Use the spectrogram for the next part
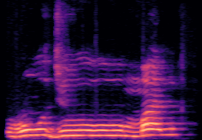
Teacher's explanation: میم کو لام مشدد کے ساتھ ملانا ہے، مال نہیں پڑھنا، الف کو نہیں پڑھنا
